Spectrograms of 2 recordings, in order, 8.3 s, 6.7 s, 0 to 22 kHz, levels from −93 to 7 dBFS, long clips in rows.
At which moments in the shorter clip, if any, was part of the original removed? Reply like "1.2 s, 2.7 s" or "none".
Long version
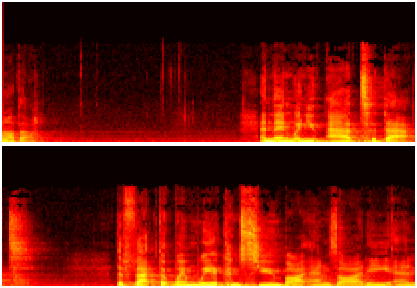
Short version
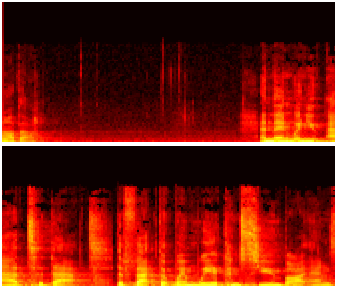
4.4 s

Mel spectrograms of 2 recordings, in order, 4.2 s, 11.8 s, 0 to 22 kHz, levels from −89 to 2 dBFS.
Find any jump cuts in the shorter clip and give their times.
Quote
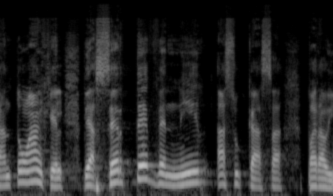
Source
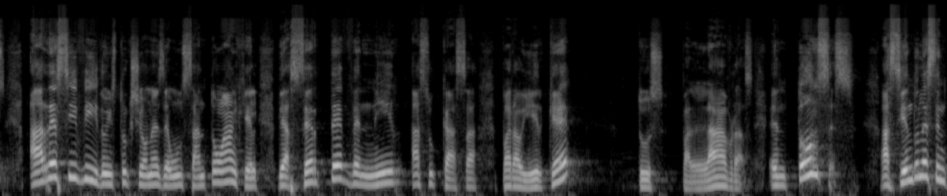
none

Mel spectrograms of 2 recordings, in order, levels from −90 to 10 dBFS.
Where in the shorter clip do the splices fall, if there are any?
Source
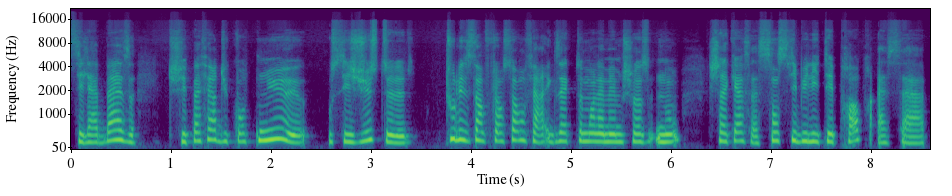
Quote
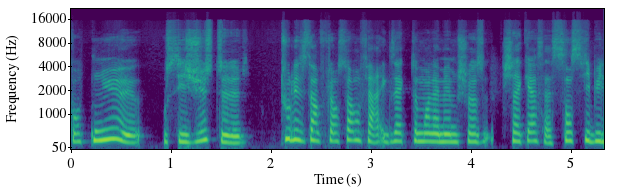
4.2 s

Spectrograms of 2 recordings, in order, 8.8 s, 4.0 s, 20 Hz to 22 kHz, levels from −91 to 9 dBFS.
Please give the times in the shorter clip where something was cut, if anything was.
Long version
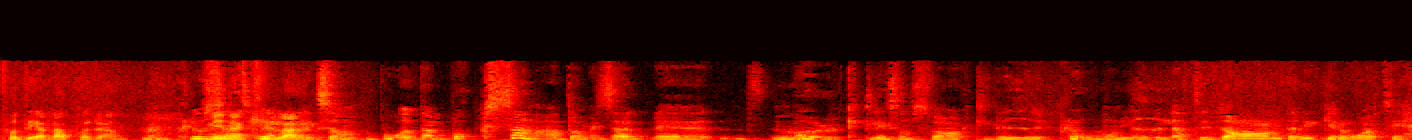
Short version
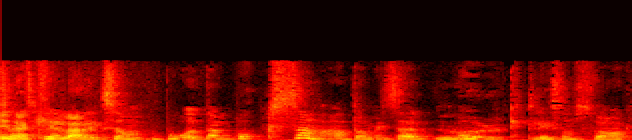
2.7 s

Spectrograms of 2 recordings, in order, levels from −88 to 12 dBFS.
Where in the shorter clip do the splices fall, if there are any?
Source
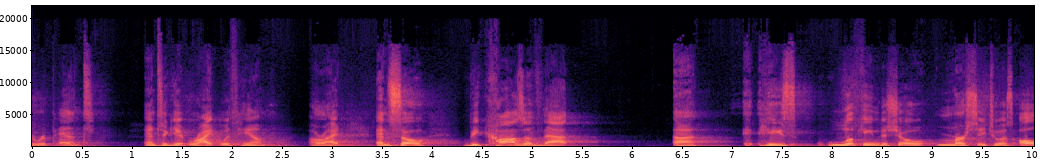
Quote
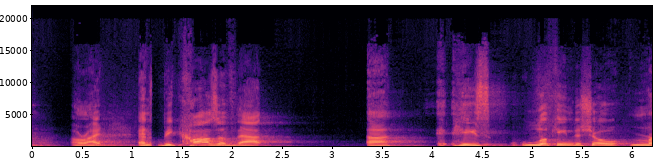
1.2 s

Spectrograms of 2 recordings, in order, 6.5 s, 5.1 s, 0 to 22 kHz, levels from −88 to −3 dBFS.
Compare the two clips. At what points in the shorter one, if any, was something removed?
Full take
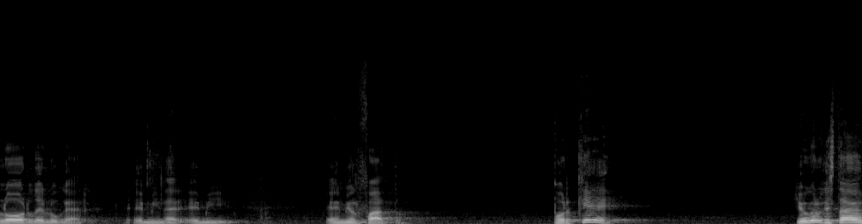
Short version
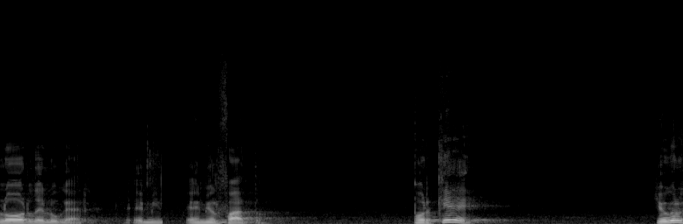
1.2 s

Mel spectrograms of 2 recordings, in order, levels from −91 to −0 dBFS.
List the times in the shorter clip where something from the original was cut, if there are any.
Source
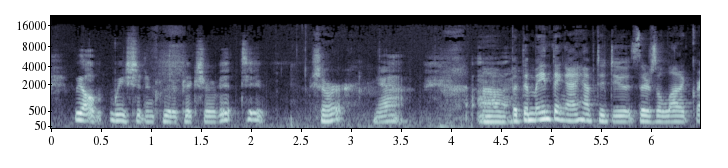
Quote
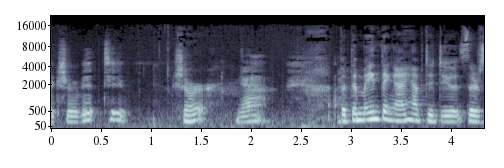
2.9 s

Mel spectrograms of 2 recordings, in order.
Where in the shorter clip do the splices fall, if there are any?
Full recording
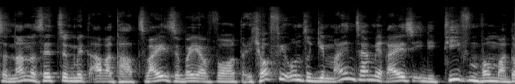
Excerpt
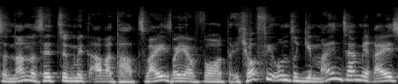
1.7 s

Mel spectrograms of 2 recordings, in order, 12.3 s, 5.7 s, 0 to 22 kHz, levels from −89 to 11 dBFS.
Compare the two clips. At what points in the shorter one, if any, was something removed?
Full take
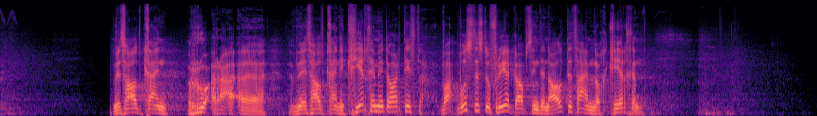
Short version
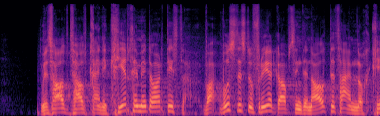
1.0 s

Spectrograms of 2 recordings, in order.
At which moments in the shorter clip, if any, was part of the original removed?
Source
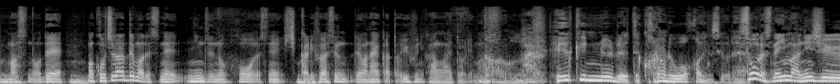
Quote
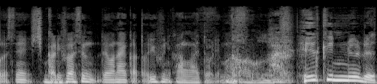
none

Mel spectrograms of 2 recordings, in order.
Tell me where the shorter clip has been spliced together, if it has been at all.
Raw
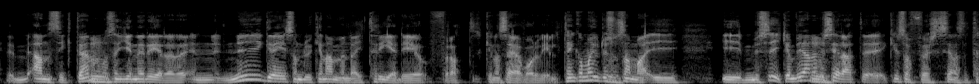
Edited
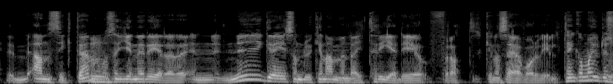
none

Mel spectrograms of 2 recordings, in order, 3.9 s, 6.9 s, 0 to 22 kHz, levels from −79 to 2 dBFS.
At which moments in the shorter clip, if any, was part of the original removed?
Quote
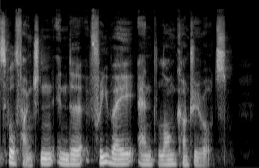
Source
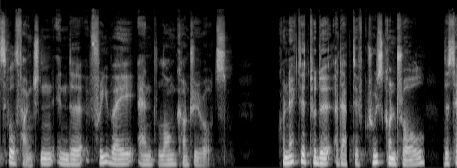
none

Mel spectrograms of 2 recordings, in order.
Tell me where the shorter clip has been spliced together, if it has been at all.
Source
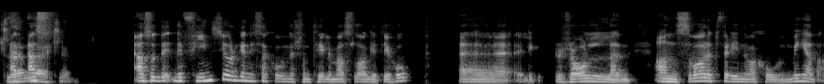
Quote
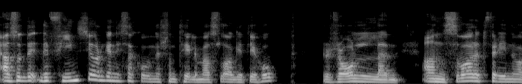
3.1 s

